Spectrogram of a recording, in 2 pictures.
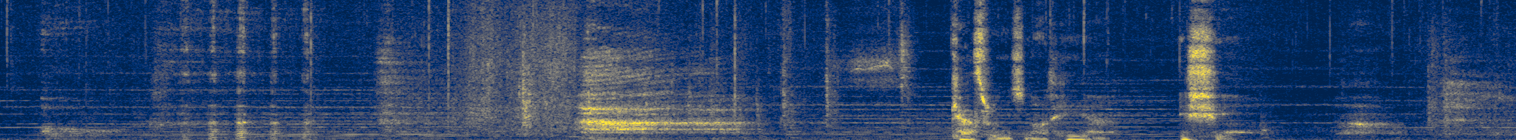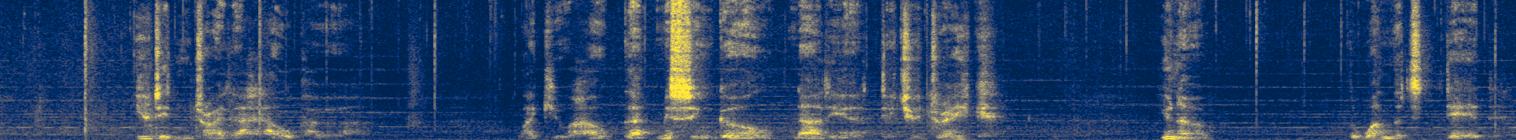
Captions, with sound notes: Oh. (laughing) Katherine's not here is she? You didn't try to help her like you helped that missing girl, Nadia, did you Drake? You know the one that's dead.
